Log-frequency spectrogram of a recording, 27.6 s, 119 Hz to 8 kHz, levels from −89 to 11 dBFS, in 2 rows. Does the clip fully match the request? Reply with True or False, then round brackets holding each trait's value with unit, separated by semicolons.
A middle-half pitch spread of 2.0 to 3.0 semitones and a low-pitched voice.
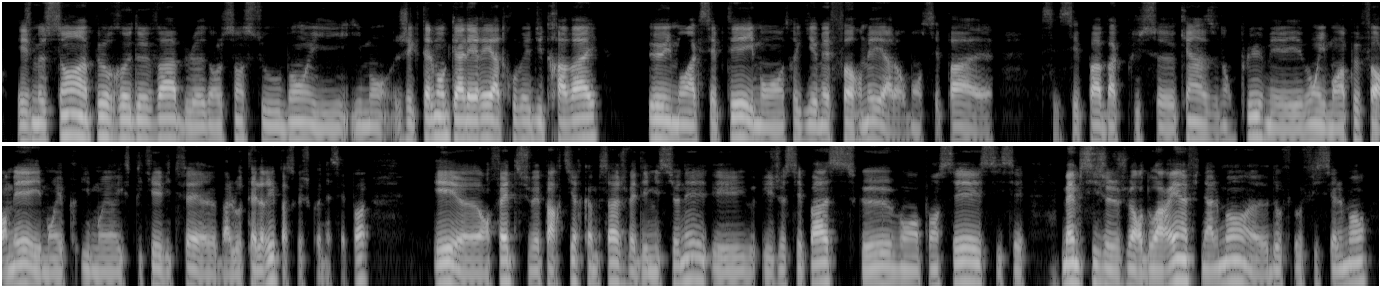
False (3.6 semitones; 100 Hz)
